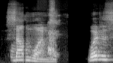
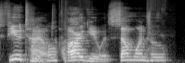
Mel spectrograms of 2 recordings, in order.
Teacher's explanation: big small big small big small pattern that's very typical of English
